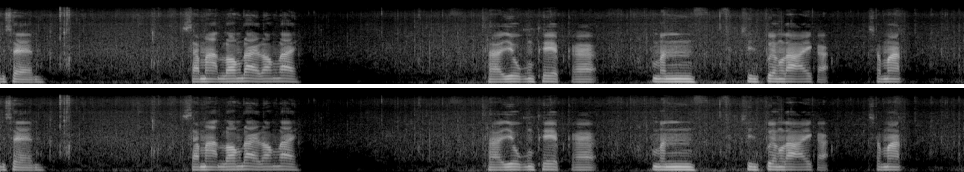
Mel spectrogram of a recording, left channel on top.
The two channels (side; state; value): both; normal; correlation 0.90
